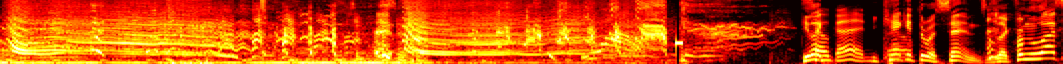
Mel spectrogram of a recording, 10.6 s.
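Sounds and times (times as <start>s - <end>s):
man imitating an elephant mating call: 0.0s - 2.5s, 3.9s - 6.7s
laughter: 0.1s - 8.0s, 9.8s - 10.4s
speech: 8.0s - 10.6s.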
